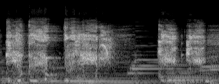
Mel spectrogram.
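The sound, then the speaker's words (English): A person coughs in a series of harsh, loud bursts, several in quick succession, then a short pause and two more hacking coughs. “No, that was really me coughing, sorry.”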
